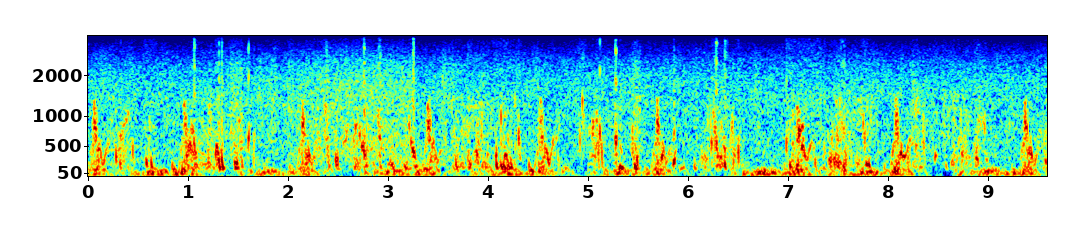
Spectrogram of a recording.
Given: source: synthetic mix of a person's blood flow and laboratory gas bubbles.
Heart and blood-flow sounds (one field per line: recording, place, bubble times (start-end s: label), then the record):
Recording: Doppler ultrasound of blood flow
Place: precordium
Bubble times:
0.22-0.48 s: bubbles
0.54-0.69 s: bubbles
0.92-1.70 s: bubbles
2.35-3.33 s: bubbles
3.64-4.36 s: bubbles
4.68-4.73 s: bubbles
4.88-5.18 s: bubbles
5.22-5.54 s: bubbles
5.81-5.91 s: bubbles
6.03-6.54 s: bubbles
6.94-7.86 s: bubbles
8.18-9.03 s: bubbles
9.53-9.59 s: bubbles
From the record:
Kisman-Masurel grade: 343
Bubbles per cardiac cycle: rolling drumbeat, 9 or more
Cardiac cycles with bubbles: 100%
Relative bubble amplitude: loud (0.450 to 0.775)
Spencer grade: 3 (all of the cardiac periods contain showers or single bubble signals, but not dominating or overriding the cardiac motion signals)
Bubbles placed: only in the low amplitude regions of the cardiac cycle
